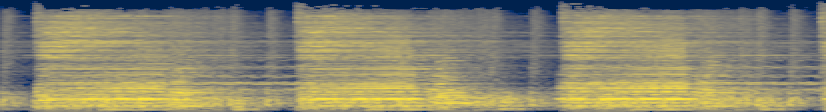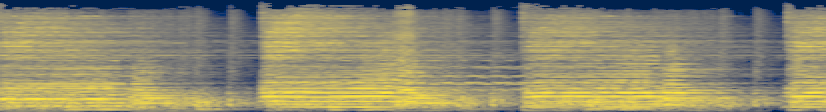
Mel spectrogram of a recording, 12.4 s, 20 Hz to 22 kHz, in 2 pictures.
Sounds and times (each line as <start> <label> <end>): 0.0 brass band rehearsal 12.3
